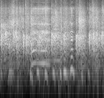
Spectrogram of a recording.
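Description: An audience applauds steadily, a dense wash of many hands clapping at full volume from start to finish, with a few voices calling and cheering underneath.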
